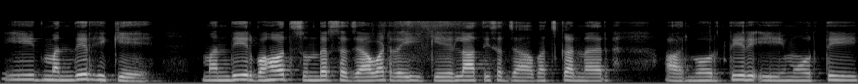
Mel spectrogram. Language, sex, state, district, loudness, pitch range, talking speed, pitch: Sadri, female, Chhattisgarh, Jashpur, -24 LUFS, 175-205 Hz, 125 wpm, 190 Hz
